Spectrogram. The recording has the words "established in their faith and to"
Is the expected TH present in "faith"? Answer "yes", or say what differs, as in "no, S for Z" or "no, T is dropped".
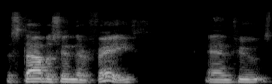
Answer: yes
